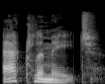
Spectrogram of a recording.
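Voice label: "acclimate", British English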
